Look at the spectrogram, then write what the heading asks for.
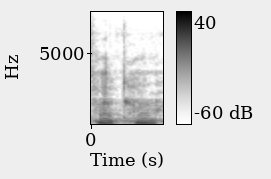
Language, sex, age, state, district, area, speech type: Bodo, male, 18-30, Assam, Kokrajhar, urban, spontaneous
